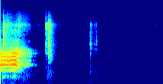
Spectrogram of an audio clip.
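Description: A child's drawn-out wordless hum, rising slightly in pitch, ends about half a second in. It is followed by a short crinkle and a faint tick of plastic wrap being handled on a boxed iPad.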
